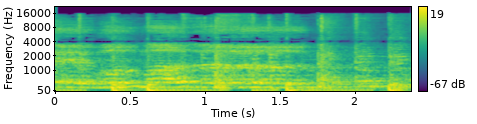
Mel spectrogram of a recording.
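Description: Turkish folk song in the Şanlıurfa sıra gecesi style: a sung vocal melody over instrumental accompaniment, with regular drum strokes.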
